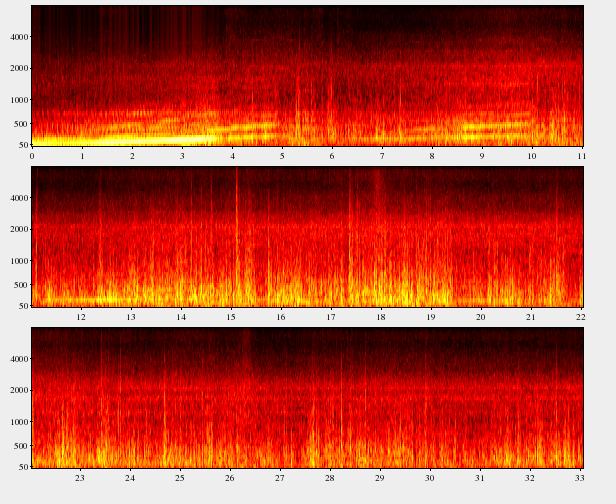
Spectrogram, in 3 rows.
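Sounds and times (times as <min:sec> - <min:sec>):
car engine driving: 0:00.0 - 0:33.0
wind noise: 0:00.0 - 0:33.0.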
